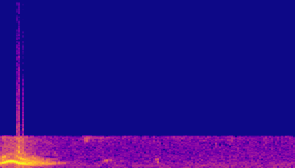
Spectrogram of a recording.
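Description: A child's voice over a telephone line: a short vocal sound falling in pitch, ending about half a second in, then the line goes nearly silent.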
